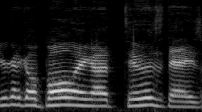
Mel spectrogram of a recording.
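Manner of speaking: put-on drunk slurring. Retelling a scene, imitating a character talking drunk: imitating Jack talking drunk. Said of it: "all drunk".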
